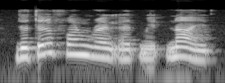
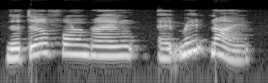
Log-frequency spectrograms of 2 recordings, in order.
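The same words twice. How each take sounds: First: It is said in a calm, even voice. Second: It is said high-pitched, like an angry person. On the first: It is a plain statement without exclamation. The speaker calls it right. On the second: Every sentence is treated as an exclamation. The speaker calls it wrong.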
